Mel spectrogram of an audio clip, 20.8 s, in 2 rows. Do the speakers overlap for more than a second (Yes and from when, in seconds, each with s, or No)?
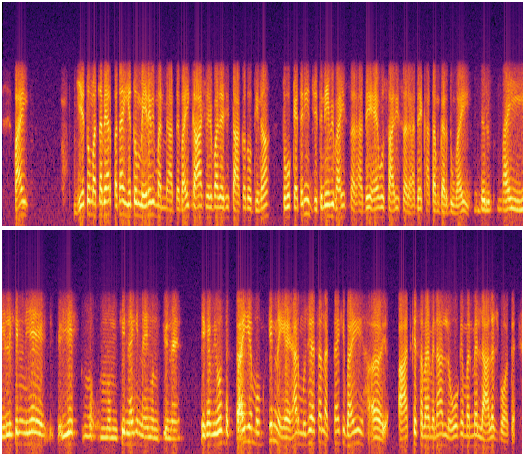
No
